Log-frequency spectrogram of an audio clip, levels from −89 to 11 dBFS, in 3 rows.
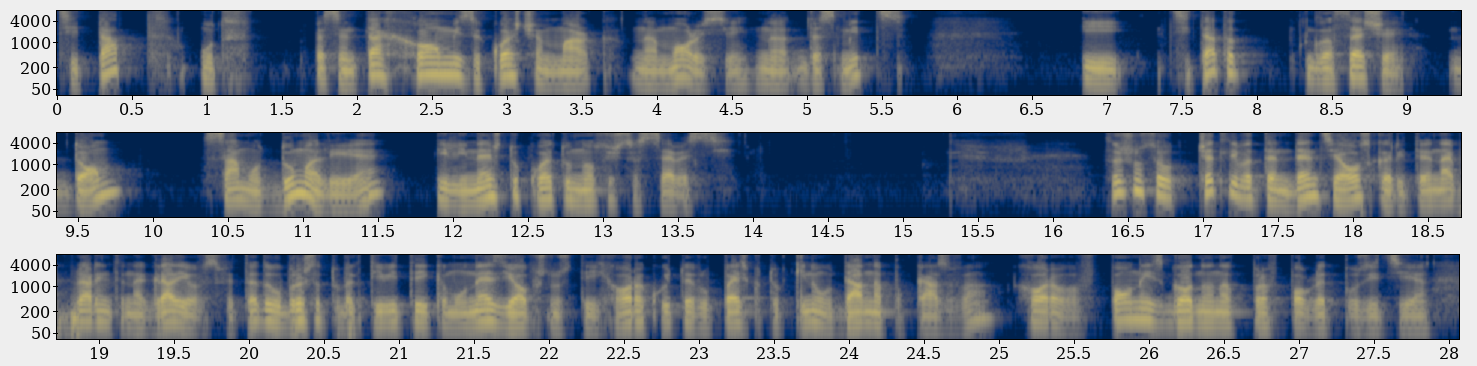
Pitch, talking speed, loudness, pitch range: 100 Hz, 125 wpm, -22 LUFS, 90-120 Hz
